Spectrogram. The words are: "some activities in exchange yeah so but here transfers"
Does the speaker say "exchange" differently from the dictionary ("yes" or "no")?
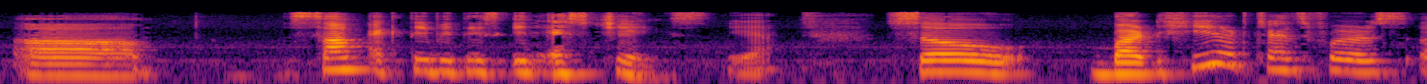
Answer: yes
